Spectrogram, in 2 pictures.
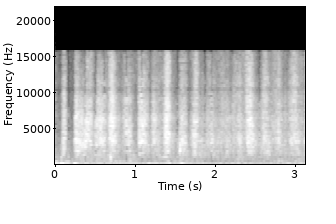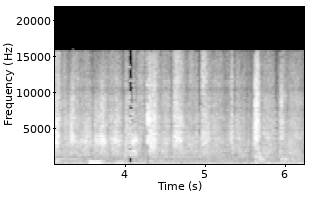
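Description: Faint, quick dabbing and rubbing of a small sponge on a glazed glass jar, lifting off some of the wet glaze.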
